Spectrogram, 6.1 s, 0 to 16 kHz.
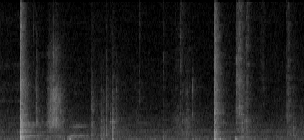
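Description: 18650 lithium cells and plastic parts being pressed into the DevTerm's battery holder: sharp clicks and snaps, the loudest about half a second in and about four seconds in, with a few lighter clicks between.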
